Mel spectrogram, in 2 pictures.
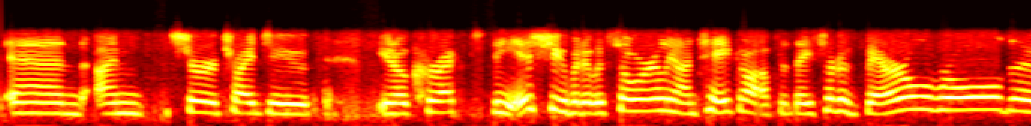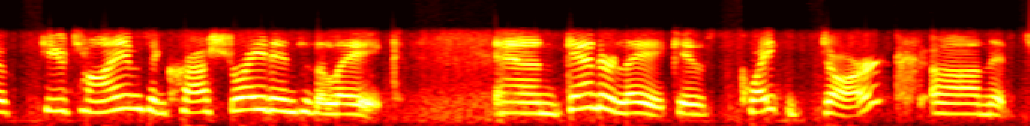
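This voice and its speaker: Woman explaining over a tinny phone line. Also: on the high side. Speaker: expert guest, explorer and diver. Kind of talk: explanatory radio interview. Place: on a dive boat, remote call.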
